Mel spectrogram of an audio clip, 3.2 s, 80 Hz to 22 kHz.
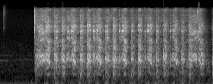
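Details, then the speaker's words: Rebuilt crashed 2023 Aprilia RS660 with no fuel tank, fuel or coolant, after immobilizer fix: brisk, even starter cranking for about two and a half seconds with no drag or clatter; cranks cleanly, cannot start without fuel. "And it cranks over. That is just excellent. One more time. That sounds really healthy. That sounds really, really healthy."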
